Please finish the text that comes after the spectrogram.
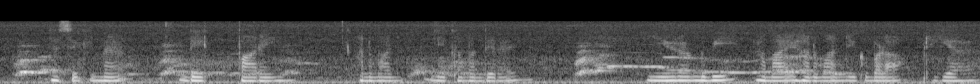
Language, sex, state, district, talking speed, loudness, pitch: Hindi, female, Haryana, Jhajjar, 135 wpm, -15 LUFS, 165 Hz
